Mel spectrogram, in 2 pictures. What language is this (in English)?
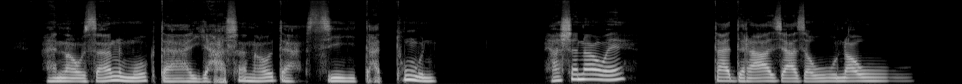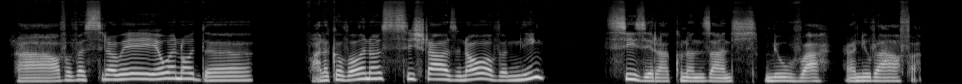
Tesaka Malagasy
